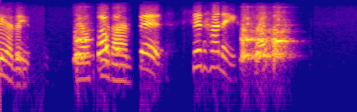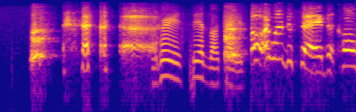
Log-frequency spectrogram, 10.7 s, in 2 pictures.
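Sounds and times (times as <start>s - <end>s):
speech: 0.0s - 4.4s, 6.6s - 10.7s
dog barking at the door: 1.1s - 1.5s, 3.6s - 4.6s, 5.8s - 6.3s, 8.7s - 9.1s.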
